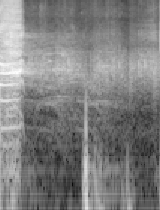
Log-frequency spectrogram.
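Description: A man's voice through a microphone holds one steady, sustained note at the end of a chanted sermon phrase, cutting off shortly after the start. This is followed by a pause of faint room sound, broken by a single low thump about a second in.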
